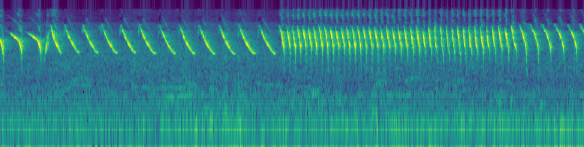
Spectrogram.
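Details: Canary in full song, meant to stimulate silent birds: a run of quick descending sweeps gives way to a dense, buzzy rapid trill, then falling notes return.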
